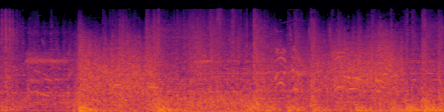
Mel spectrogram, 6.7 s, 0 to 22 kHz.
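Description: Priest self-propelled artillery fires in Company of Heroes 2, sending repeated heavy reports through a busy battle soundscape. A sharp shot lands near the one-second mark and further bursts follow, with a faint voice in the background.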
